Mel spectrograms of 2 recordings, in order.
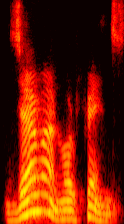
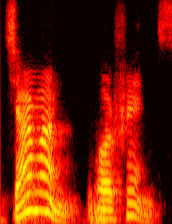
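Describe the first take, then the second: First: German rises, French falls off at the end; choice question intonation. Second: German raised slowly, French falling; choice question intonation. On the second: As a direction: lift German, let French drop. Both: Shown as a demonstration. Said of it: "you are raising your voice".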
